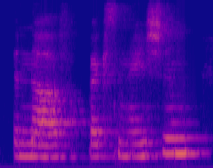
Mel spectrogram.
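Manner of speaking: ordinary talk, nothing marked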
